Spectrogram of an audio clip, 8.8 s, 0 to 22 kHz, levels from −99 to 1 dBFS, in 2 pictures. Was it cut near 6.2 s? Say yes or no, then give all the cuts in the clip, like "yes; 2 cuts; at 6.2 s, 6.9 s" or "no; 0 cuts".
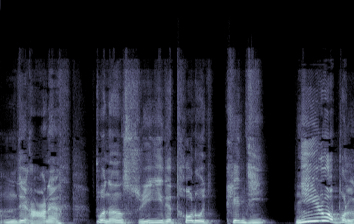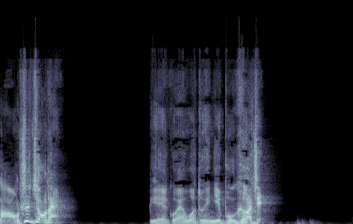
no; 1 cut; at 3.7 s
